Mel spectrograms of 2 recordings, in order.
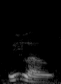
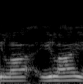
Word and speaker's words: Eloi: No, he runs into the Elos. Elos, okay. The Eloi, is it Eloi?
